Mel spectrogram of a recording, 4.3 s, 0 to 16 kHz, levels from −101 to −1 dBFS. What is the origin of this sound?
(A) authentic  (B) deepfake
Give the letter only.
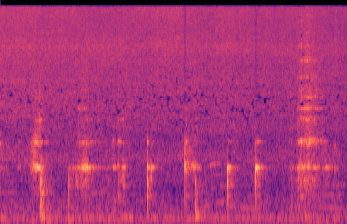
A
